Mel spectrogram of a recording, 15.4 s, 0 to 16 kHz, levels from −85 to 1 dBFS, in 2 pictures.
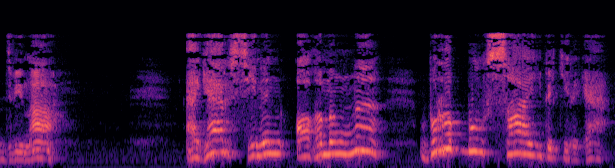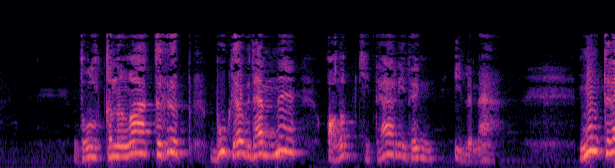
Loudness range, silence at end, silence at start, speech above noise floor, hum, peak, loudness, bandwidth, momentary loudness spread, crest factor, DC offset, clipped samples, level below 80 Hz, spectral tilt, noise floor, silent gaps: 6 LU; 0 s; 0 s; 41 dB; none; -8 dBFS; -27 LUFS; 8.6 kHz; 16 LU; 20 dB; under 0.1%; under 0.1%; -70 dBFS; -3 dB/octave; -69 dBFS; none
